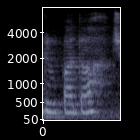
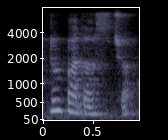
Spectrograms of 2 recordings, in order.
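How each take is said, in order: First: No s sound comes before 'ca'. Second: An s sound links into 'ca'. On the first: This follows the original Sanskrit rule. "Original উচ্চারণ করতে হলে বলতে হবে" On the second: This is how it is usually chanted. "এভাবে বলছি"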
